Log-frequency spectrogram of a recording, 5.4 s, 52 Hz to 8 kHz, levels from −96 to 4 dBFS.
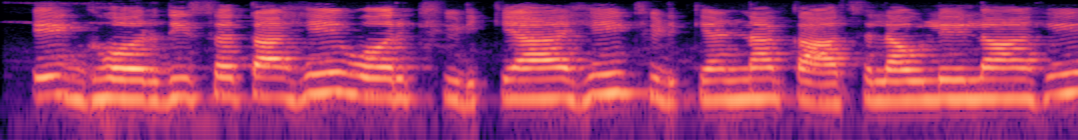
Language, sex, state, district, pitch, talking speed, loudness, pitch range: Marathi, female, Maharashtra, Gondia, 235 Hz, 120 wpm, -15 LUFS, 225-245 Hz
